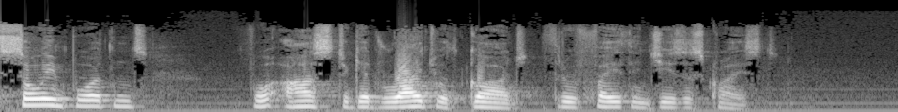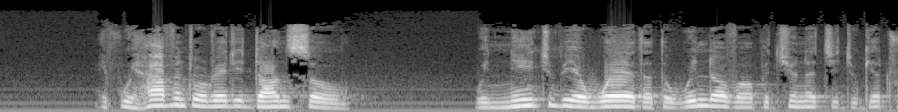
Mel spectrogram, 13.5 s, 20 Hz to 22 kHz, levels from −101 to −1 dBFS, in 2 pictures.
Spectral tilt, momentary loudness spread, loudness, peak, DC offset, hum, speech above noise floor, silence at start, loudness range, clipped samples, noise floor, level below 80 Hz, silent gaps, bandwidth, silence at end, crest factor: -5.5 dB/octave; 16 LU; -13 LUFS; 0 dBFS; under 0.1%; none; 30 dB; 0 s; 8 LU; under 0.1%; -43 dBFS; -46 dBFS; none; 10.5 kHz; 0 s; 14 dB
